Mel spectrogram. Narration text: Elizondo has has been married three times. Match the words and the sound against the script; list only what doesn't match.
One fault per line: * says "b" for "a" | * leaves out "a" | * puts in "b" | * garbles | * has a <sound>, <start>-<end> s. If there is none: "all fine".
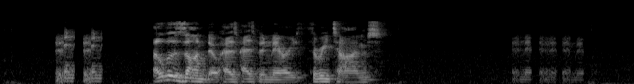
* has a laugh, 0.6-1.0 s
* has a laugh, 5.1-5.8 s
